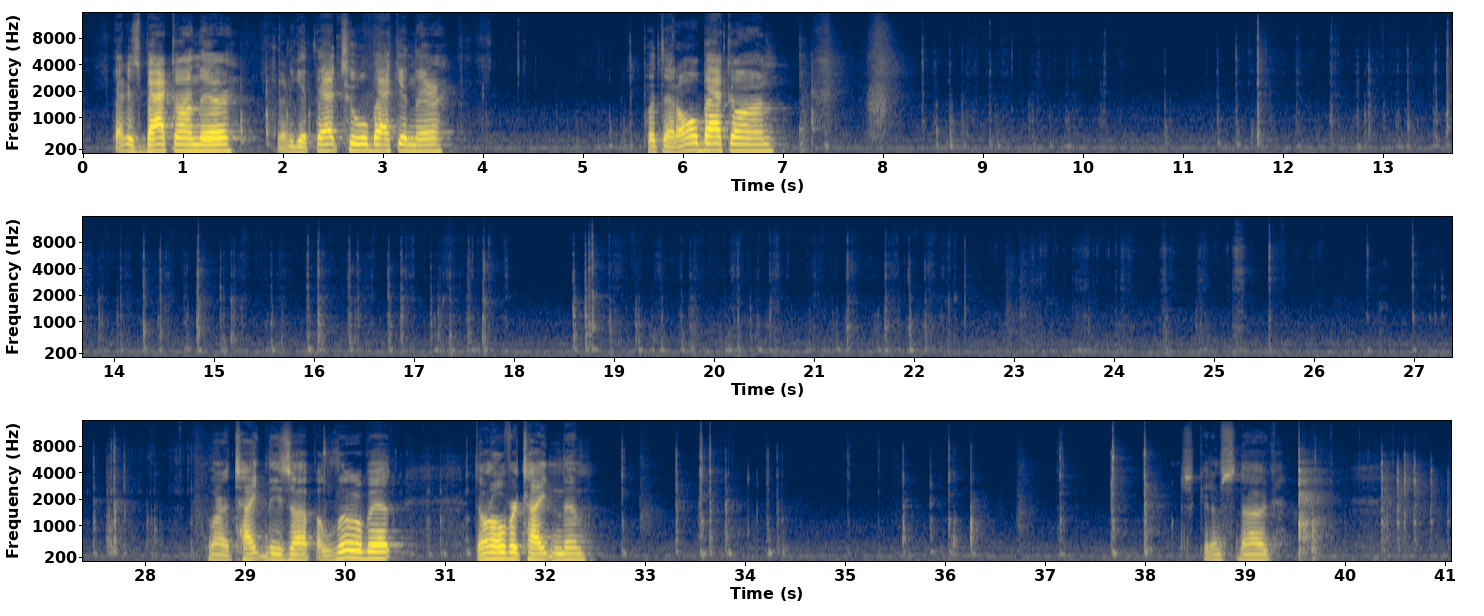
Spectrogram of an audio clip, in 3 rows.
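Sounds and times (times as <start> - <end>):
clicks of plastic parts: 39.5 - 41.0.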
